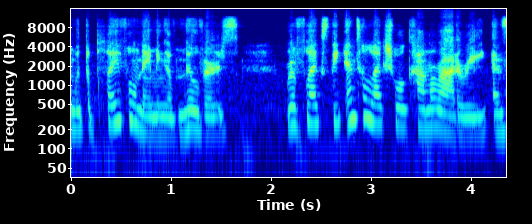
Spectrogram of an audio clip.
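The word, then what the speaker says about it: milvers: of a type which they have christened quote milers m i l v RS partly because it is a good word word partly because it quote supplies a long-felt want in end quote in rhyming with silver Barfield hopes soon to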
